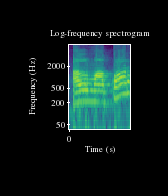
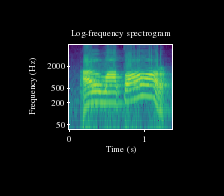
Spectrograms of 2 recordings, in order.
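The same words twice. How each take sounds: First: Al-mator with a short last vowel; quick high Al-mator, nothing stretched. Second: Al-mator with the last vowel held long; slow, high Al-mator with a drawn-out ending. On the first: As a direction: keep the final syllable of Al-mator brief. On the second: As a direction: stretch the final syllable of Al-mator. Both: Shown as a demonstration.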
